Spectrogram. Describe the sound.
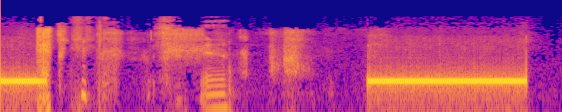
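A telephone call being dialed: a short steady dial tone, then a jumble of brief tones and clicks that includes a quick run of dialing tones, and finally a long steady tone lasting about two seconds.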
